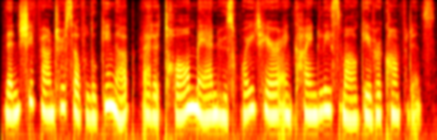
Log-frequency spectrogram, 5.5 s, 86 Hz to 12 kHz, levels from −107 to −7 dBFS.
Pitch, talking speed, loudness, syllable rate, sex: 225 Hz, 210 wpm, -17 LUFS, 5.4 syllables/s, female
